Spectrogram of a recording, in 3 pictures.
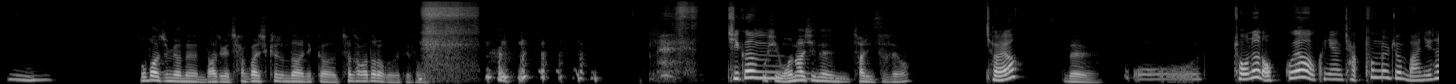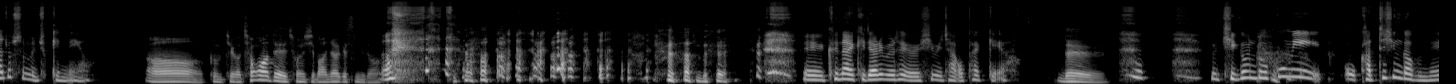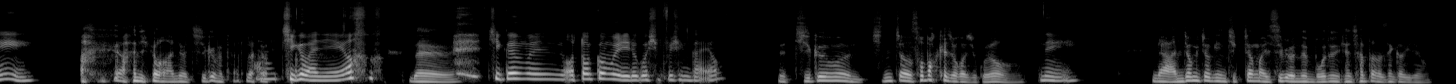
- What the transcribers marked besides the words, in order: laugh; other background noise; laugh; laugh; laughing while speaking: "네"; laugh; laugh; laughing while speaking: "아니요, 아니요, 아니요. 지금은 달라요"; laughing while speaking: "아니에요?"; tapping
- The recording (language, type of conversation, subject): Korean, unstructured, 미래에 어떤 꿈을 이루고 싶으신가요?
